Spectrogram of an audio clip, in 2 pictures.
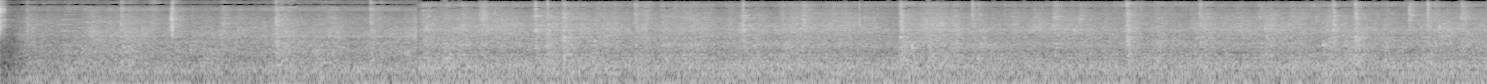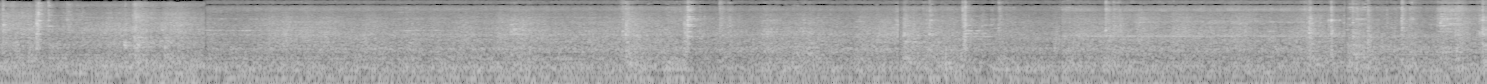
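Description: Forging-shop noise: flywheel-driven mechanical power presses running, with many sharp metal clanks over a steady low rumble. The mix shifts abruptly about four and again about seventeen seconds in.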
